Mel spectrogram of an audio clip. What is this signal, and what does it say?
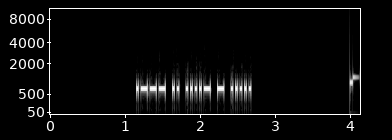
Morse code, heard as a keyed tone, about 40 wpm, 700 Hz. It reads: JI4T5
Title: Five Challenging Letter-Number Combinations 40wpm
